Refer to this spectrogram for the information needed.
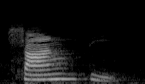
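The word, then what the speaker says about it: Shangdi (上帝): Shangdi.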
